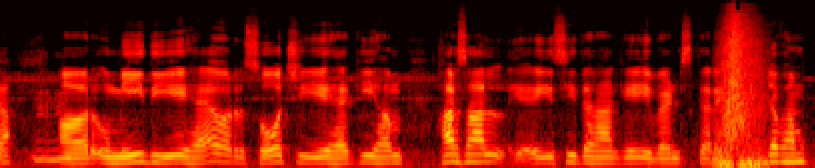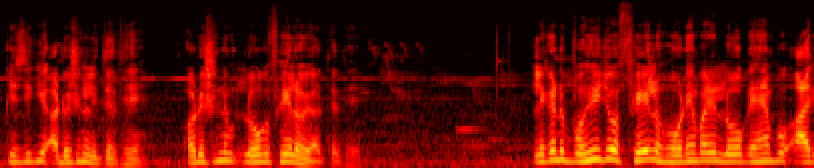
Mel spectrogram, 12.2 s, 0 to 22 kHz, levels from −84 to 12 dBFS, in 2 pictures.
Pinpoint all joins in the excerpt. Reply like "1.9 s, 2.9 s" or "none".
5.6 s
